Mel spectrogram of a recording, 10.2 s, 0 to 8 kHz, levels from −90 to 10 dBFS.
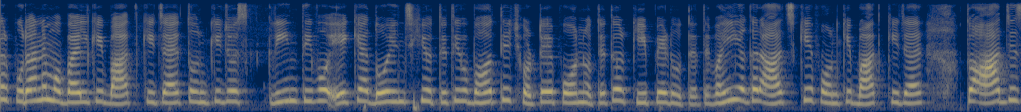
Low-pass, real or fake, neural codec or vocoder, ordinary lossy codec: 7.2 kHz; real; none; none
